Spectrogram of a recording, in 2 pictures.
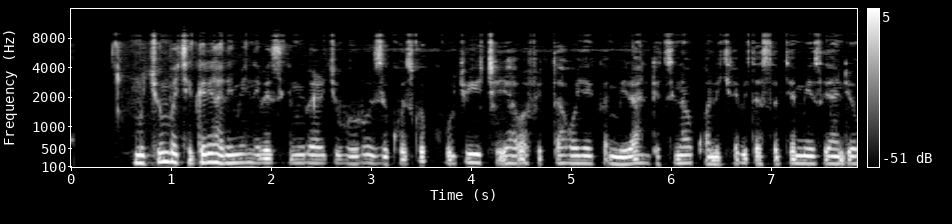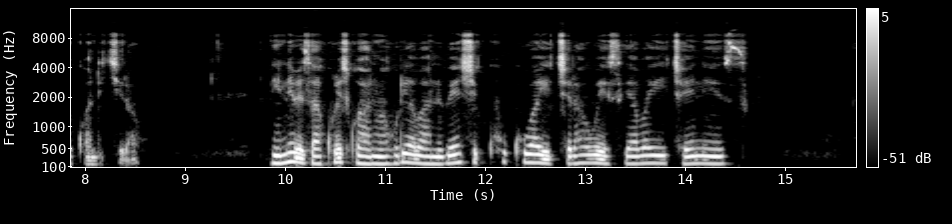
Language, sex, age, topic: Kinyarwanda, female, 25-35, education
